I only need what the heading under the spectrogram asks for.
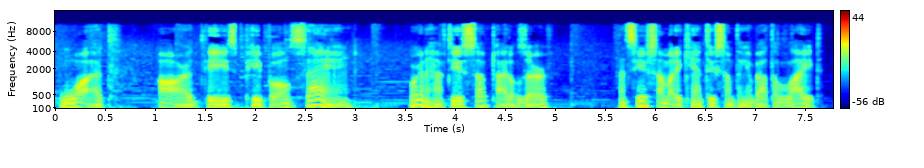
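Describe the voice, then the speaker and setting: A man's voice: deep voice, lively intonation, normal speed, creaky, faint music behind. A man voicing an imperious middle-aged newswoman with a Southern accent, speaking in a haughty, insistent way.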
